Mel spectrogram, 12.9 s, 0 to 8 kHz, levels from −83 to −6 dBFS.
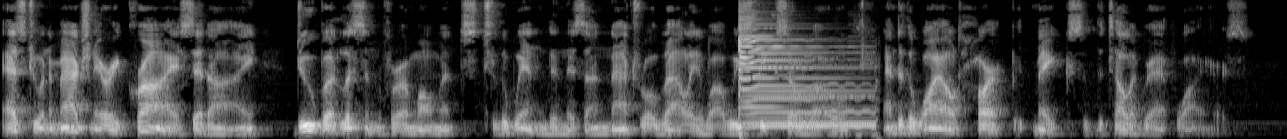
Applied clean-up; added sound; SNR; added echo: none; Electric guitar; 0 dB; none.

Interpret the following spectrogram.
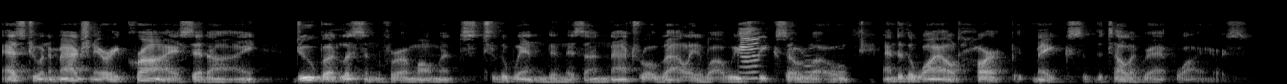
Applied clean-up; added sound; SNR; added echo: neural mask model Resemble Enhance denoiser.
